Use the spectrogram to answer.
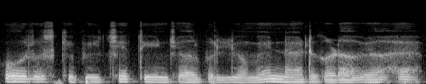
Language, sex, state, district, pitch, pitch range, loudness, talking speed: Hindi, male, Uttar Pradesh, Saharanpur, 110 Hz, 105-120 Hz, -15 LUFS, 155 wpm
